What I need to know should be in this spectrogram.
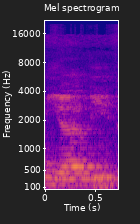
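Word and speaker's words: يلد: Kalau misalnya dia berhenti di lam yalid, baru itu kedengaran ya. Lam yalid. Nah, sedikit ditahan ya ketika masuk ke huruf tersebut.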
